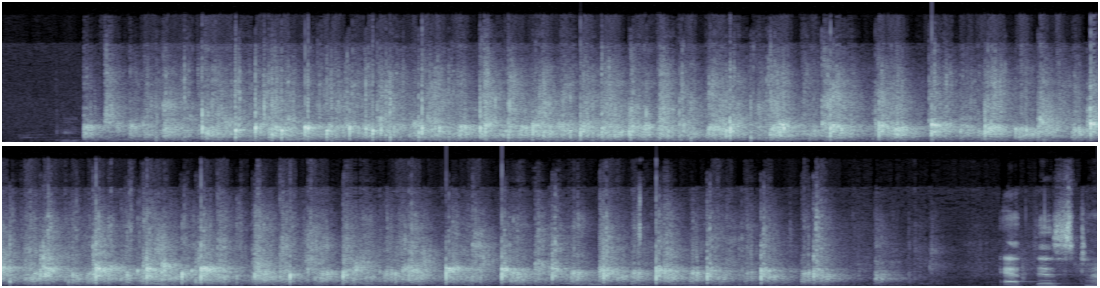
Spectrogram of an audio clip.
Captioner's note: applause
